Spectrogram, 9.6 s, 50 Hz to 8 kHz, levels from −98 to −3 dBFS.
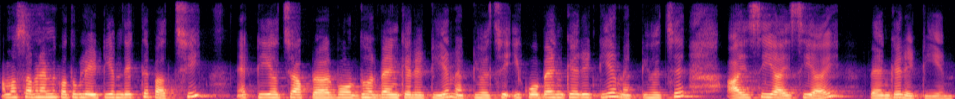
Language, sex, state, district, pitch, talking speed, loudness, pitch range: Bengali, female, West Bengal, Paschim Medinipur, 225 Hz, 170 wpm, -16 LUFS, 205-240 Hz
